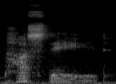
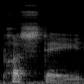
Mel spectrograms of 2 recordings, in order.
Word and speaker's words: pastade: I made a pastade. And my brother laughs because he says it sounds like pustade, like pus, but it's not. It's basically you spell it like pasta with a de at the end.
